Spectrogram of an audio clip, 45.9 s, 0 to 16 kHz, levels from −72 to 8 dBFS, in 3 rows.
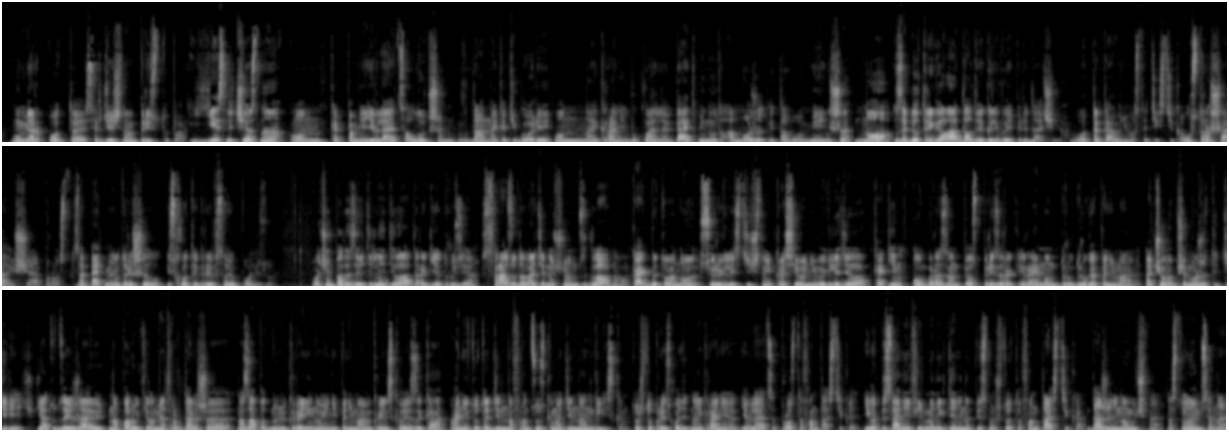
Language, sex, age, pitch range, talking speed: Russian, male, 20-39, 125-150 Hz, 170 wpm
